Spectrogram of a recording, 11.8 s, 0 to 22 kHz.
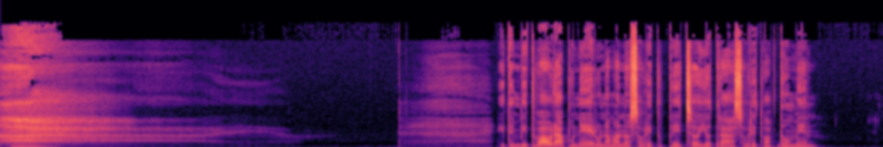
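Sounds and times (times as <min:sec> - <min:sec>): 
slow deep breath in through the nose and out through the mouth: 0:00.0 - 0:04.4, 0:05.4 - 0:06.6
speech: 0:00.2 - 0:00.7, 0:06.7 - 0:11.0.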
